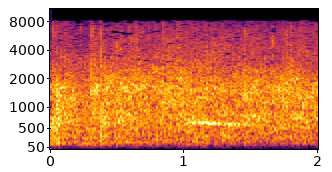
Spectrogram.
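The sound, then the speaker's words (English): Applause from an audience after a speech, a dense, steady patter of many hands clapping that fills the whole stretch without a break or audible voices. “Go ahead and cut that applause. He had a lot of applause.”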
